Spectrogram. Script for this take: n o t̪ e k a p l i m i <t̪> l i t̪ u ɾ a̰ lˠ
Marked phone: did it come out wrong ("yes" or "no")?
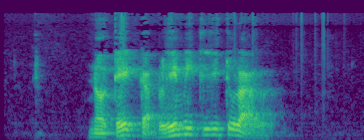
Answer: no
